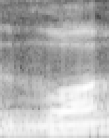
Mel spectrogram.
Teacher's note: এটা হচ্ছে জ, জিব্বার আগা উপর তাদের আগায় লাগবে জ মোটা করে। এটা জাল, পাতলা, জিব্বা একই মাখাস, তবে জাল পাতলা, জ মোটা।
